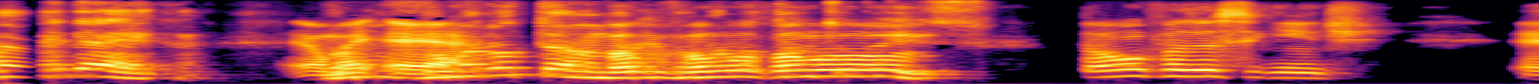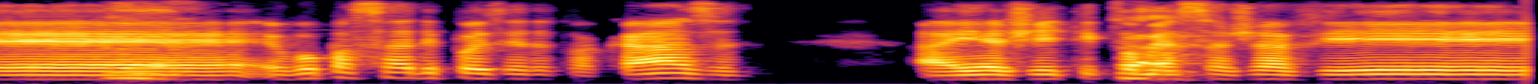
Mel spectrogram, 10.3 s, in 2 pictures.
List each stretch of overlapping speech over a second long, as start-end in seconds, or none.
1.0-3.1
